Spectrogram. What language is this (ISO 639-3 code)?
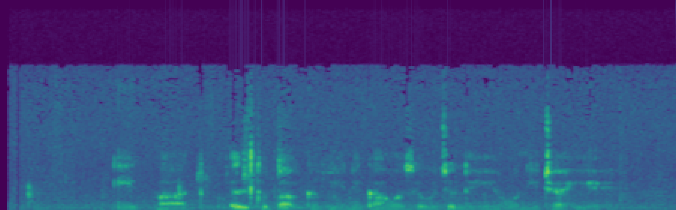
urd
